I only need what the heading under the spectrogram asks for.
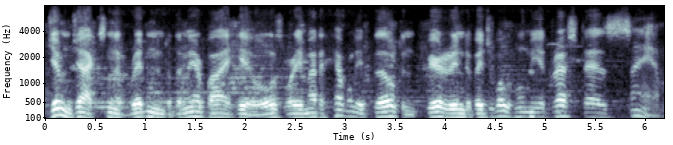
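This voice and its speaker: A man's voice: lowish voice, brisk, close to an everyday voice, poor audio. A man acting as the dramatic narrator of a western serial in 1940s radio style. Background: music.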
